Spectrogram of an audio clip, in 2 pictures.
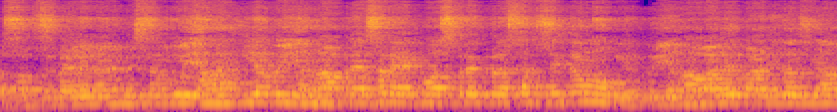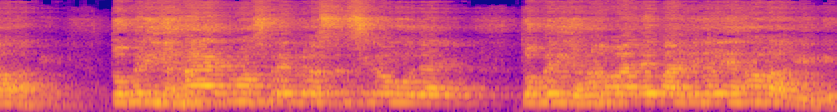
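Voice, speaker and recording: A male physics teacher lecturing in a strongly echoing room, his voice picked up from a distance. He talks in a chatty classroom way and keeps asking the class whether they follow. He repeats key terms so the students say them back. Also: very high voice. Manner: keeps asking the class rhetorical check questions. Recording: very echoey room, voice far from mic.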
